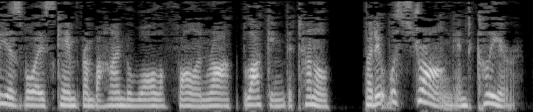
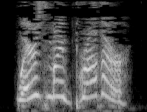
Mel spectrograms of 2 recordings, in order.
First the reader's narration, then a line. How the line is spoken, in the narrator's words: yelled Nadia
